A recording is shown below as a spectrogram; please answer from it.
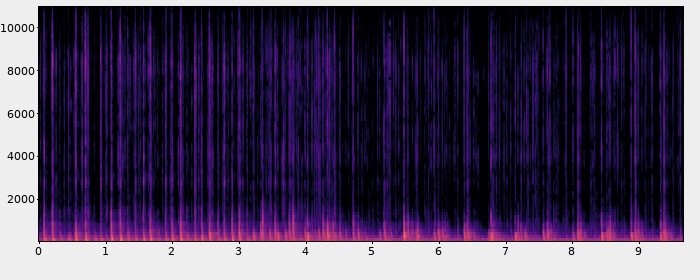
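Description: Long-ish nails and fingertips tap and scratch along the stitched edge of a closed, hollow black leatherette (faux-leather) clarinet case. A rapid, irregular stream of soft, dull, low thuds follows, with faint scratching between them. Each tap dies away almost instantly, with no bright ring.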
